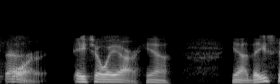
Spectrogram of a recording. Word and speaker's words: Hoar: Or there's a politician whose last name is H-O-A-R, pronounced whore.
